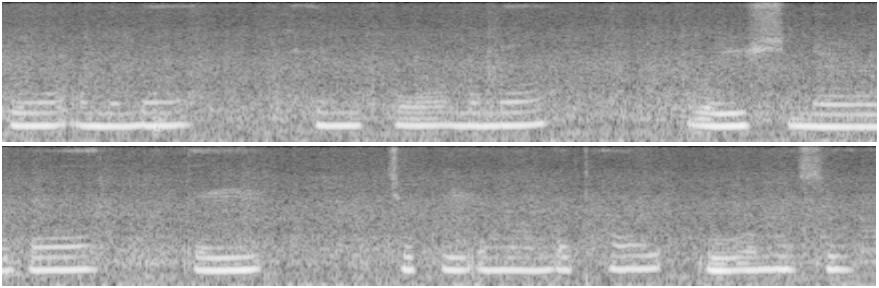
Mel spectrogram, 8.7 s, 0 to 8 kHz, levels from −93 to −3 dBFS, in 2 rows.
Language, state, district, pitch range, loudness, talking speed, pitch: Manipuri, Manipur, Imphal West, 230-245 Hz, -15 LUFS, 80 wpm, 240 Hz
